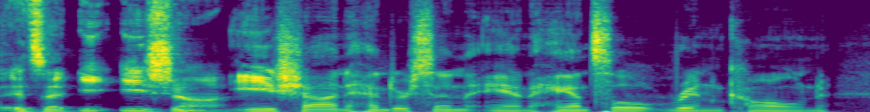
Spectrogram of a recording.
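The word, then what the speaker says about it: Ixan: I'm going to screw up the pronunciation of this again. Oh, it's a Ishan.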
